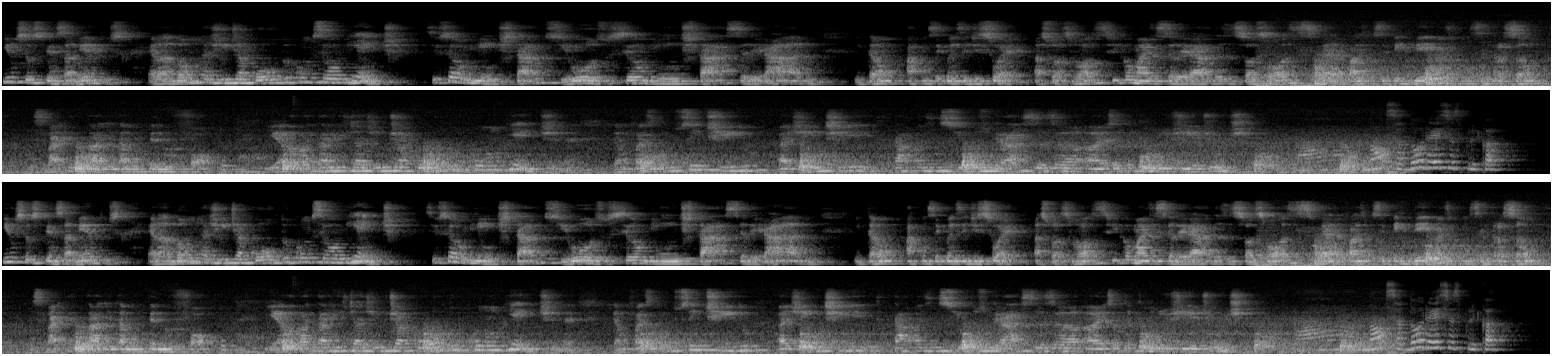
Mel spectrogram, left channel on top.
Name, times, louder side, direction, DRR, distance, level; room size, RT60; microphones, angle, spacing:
voice 1, 0.0-4.0 4.2-27.9, right 1 dB, 85° right, -2 dB, 1.7 m, -26 dB
voice 2, 1.7-2.0 28.4-30.4, right 2 dB, 25° right, 4 dB, 0.7 m, -28 dB
sound 1, 12.5-29.5, equal, 5° left, 1.8 m, -29 dB
9.6 x 3.4 x 3.4 m, 0.71 s
head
